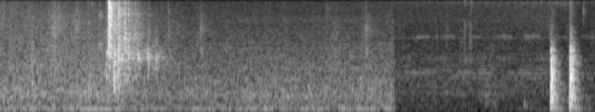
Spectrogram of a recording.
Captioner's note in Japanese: ドアが閉まる音; ノック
